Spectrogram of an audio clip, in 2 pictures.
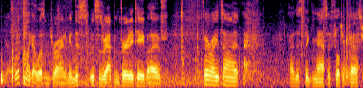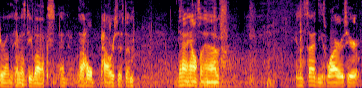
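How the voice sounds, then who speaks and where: A man's voice: on the low side, moderate pace. Man talking casually over vehicle noise. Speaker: DIY car radio tinkerer narrating repair video. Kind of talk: casual hands-on demonstration talk. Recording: clear background noise, vehicle ambience. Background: vehicle ambience and noise.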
